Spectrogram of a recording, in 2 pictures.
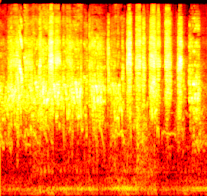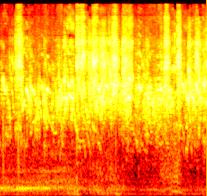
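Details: Flock of budgerigars in an aviary colony, rapid overlapping high chirps and scratchy squawks, with brief louder bursts of chatter standing out from the ongoing din.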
